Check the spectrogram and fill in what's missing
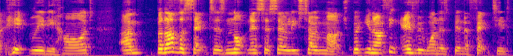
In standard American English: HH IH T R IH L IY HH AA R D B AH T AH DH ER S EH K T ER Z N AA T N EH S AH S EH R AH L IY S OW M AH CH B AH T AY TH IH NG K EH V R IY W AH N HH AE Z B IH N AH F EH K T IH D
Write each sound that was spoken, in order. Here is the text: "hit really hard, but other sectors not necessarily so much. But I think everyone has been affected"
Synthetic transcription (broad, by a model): HH IH T R IH L IY HH AA R D B AH T AH DH ER S EH K T ER Z N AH T N EH S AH S EH R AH L IY S OW M AH CH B AH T AY TH IH NG K EH V R IY W AH N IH Z B IH N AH F EH K T IH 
